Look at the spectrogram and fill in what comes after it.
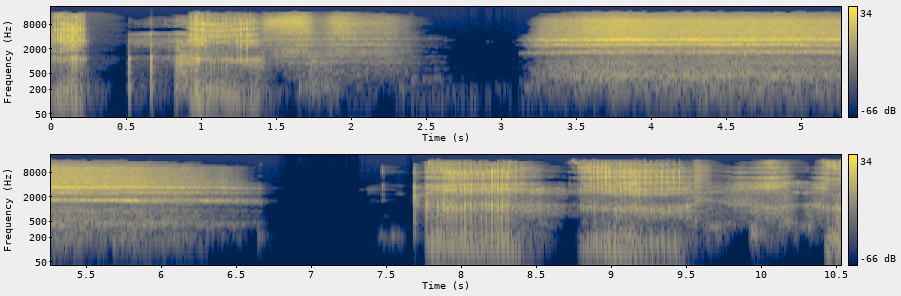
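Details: Sound effect of people snoring: a long, harsh, rattling inward breath lasting about three seconds, between shorter snorts and breathy noises; snoring.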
